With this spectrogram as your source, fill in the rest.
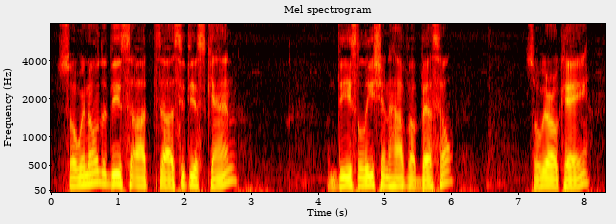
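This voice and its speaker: Speaking at a very slow pace with long, frequent pauses, a man uses a medium-pitched, dark, mellow voice with a non-native accent. His intonation is lively. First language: Spanish. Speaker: endoscopist. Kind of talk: live procedure demonstration. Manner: halting.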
